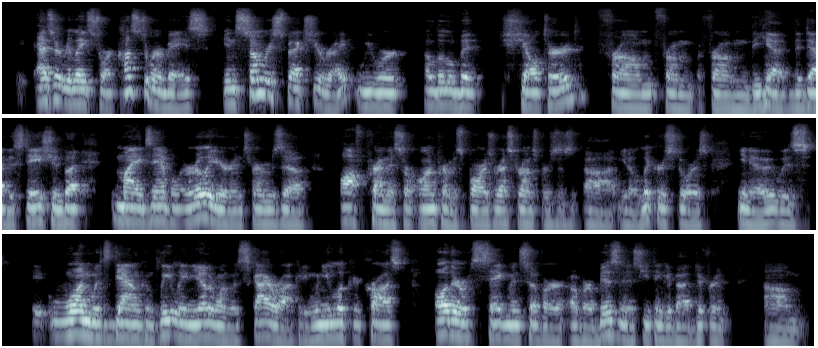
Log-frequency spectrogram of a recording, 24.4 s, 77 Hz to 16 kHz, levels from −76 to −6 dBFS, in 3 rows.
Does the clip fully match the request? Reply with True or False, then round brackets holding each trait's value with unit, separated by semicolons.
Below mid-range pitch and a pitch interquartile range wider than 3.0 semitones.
True (105 Hz; 3.5 semitones)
